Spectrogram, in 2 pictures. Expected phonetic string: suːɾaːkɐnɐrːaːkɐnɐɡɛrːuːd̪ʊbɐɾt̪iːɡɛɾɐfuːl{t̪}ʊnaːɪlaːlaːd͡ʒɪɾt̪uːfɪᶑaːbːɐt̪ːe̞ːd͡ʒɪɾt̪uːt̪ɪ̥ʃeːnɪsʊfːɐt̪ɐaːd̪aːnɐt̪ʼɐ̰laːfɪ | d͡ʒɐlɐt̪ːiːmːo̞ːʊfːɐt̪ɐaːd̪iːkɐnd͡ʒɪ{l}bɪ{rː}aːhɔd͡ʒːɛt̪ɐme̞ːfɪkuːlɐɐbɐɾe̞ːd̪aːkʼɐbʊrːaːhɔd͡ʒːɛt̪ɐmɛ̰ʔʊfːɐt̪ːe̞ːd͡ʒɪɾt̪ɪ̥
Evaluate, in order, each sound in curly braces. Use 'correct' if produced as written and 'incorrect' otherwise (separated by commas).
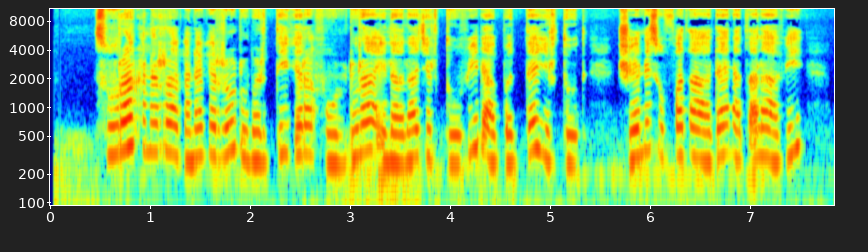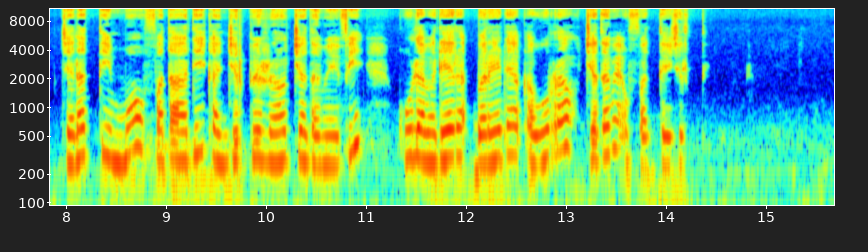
incorrect, incorrect, correct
